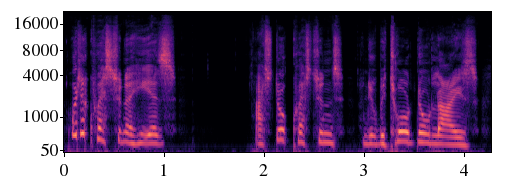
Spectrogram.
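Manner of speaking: high, sharp scolding voice; scolding sister. A narrator's reading. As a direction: scold the nosy boy.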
